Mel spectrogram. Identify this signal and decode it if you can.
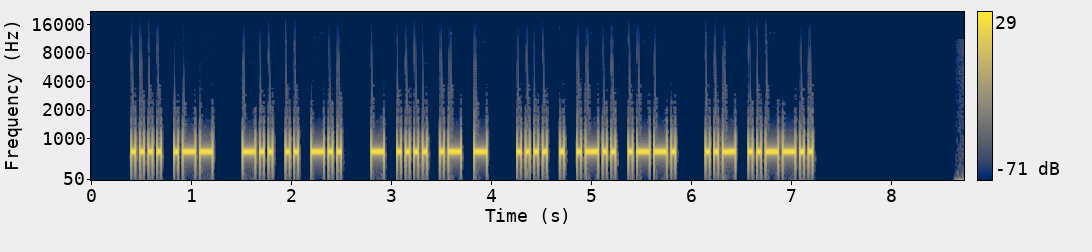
Morse code, heard as a keyed tone, about 27 wpm, 700 Hz. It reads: HW DID THAT HELP U?
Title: Sentences from Top 200 Words and Abbreviations 28wpm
